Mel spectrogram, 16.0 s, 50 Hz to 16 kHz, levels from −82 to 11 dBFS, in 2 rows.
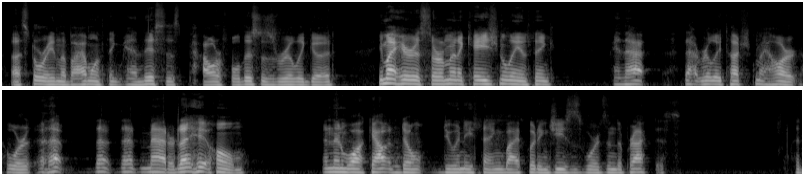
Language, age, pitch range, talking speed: English, 20-39, 135-160 Hz, 200 wpm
